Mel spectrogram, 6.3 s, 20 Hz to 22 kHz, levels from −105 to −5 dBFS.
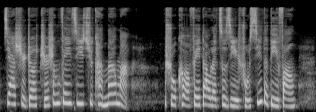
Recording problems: squashed, flat; heavily

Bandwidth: 16 kHz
